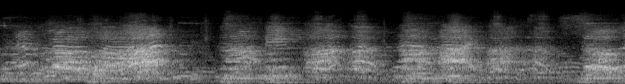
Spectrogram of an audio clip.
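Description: A group of first-grade children singing together on stage, many voices at once in short phrases.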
